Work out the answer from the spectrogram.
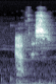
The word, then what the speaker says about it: Aethys: Athos. Athos. We both got caught. Aethys. Stun. Arthas. No R there.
